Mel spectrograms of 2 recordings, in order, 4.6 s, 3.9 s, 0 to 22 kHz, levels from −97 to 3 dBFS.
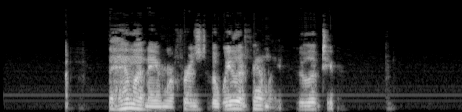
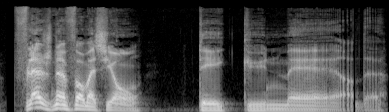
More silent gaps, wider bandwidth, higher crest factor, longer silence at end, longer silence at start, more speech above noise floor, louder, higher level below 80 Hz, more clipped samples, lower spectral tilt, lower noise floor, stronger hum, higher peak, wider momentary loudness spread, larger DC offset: neither; second, 8.8 kHz vs 17.5 kHz; about the same, 18 dB vs 18 dB; first, 1.3 s vs 0.05 s; first, 1.1 s vs 0.15 s; first, 50 dB vs 46 dB; about the same, -19 LUFS vs -17 LUFS; second, -58 dBFS vs -32 dBFS; neither; about the same, -6 dB/octave vs -5 dB/octave; first, -69 dBFS vs -63 dBFS; neither; second, -4 dBFS vs 0 dBFS; first, 22 LU vs 14 LU; neither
